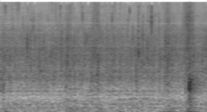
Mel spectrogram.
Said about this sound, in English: Now I'm putting my onions in here. Letting them cook.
